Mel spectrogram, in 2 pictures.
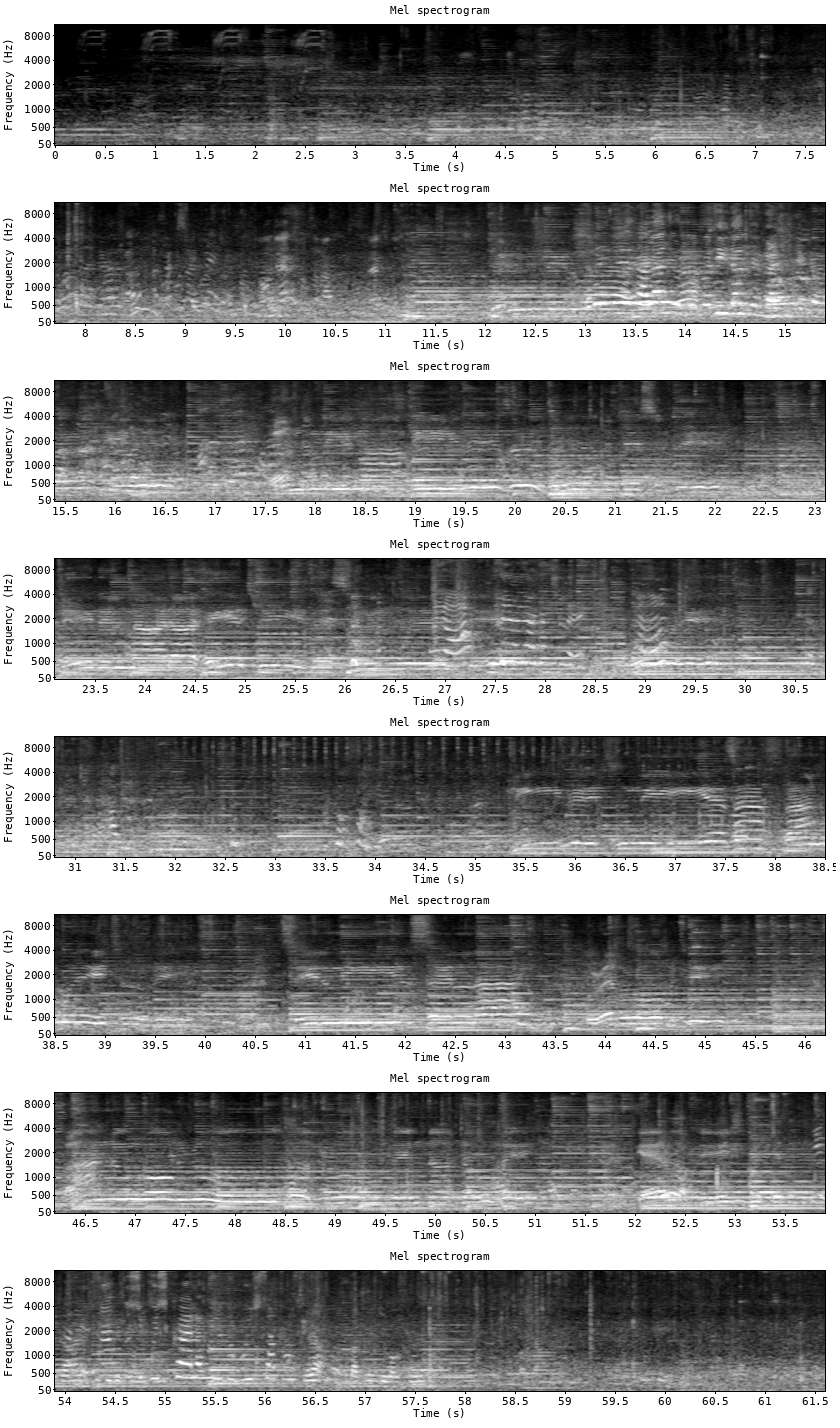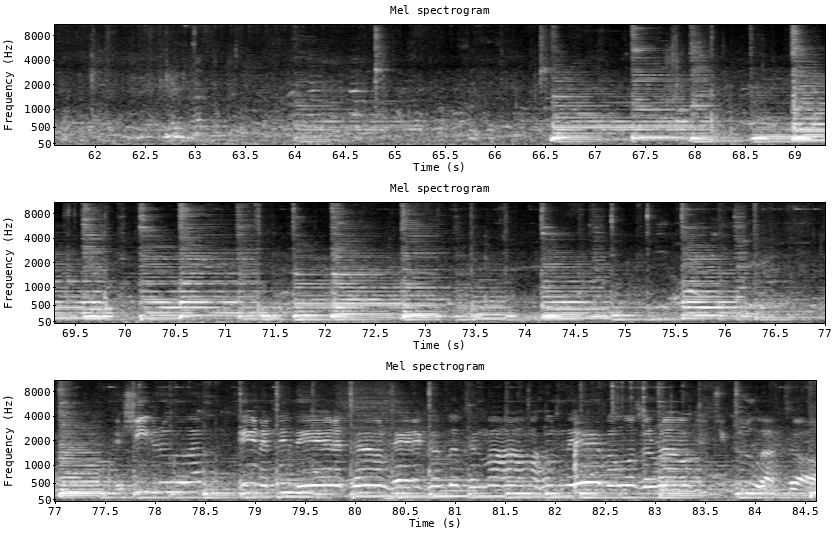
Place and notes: Gent, België - Street guitarist
A guitarist plays the precious song from Eddie Vedder called Guaranteed (Into The Wild).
